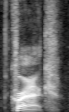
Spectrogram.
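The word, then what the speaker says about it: craic: yeah what's the crack crack that's like Irish for what's uh what's cooking good looking what's happening what what are you what are you doing down there uh why you making that noise but it's spelled differently c c r a i c crack Crick CRI what's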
